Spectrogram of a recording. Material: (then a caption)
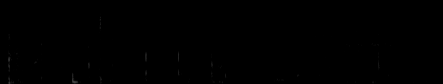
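Glossy paper. Fingertips and long nails press, rub and squeeze the glossy paper pages of a large open hardcover photo book about underwater wrecks, then slowly turn a page. Several quiet, sharp crinkly ticks and squeaks come first, followed by a sustained bright papery rustle as the page sweeps over and settles.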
